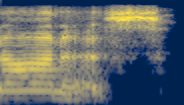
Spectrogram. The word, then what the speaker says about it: honest: Porém, esse H aqui, ó, ele tem um som mudo.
